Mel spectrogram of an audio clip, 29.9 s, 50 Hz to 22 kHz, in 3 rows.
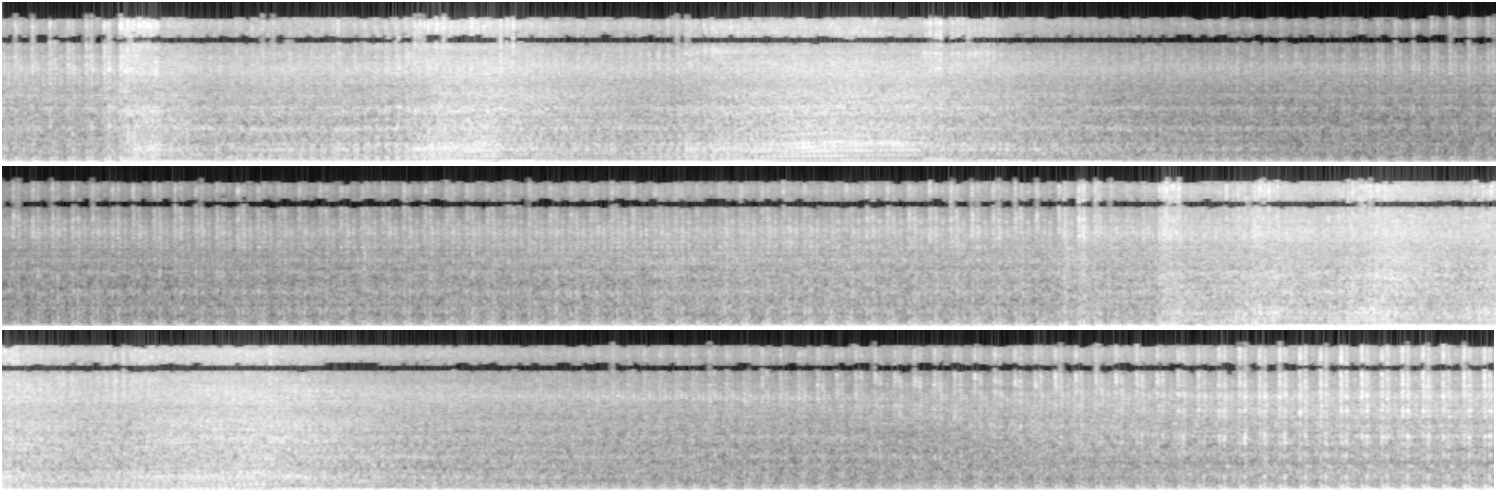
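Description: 1973 VW Squareback's air-cooled flat-four engine running at idle, its revs rising and falling in two spells, the first a few seconds in and the second a little past halfway.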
